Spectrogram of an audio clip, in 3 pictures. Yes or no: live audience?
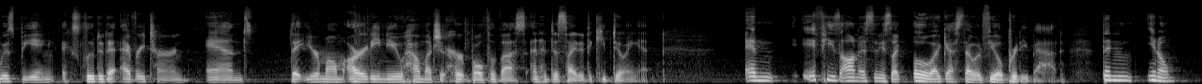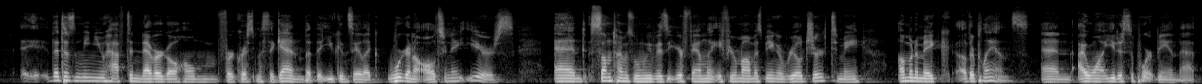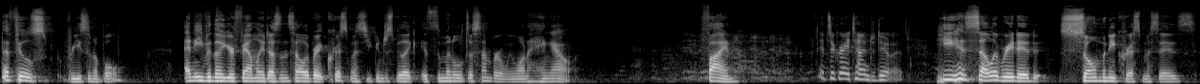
yes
